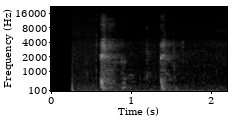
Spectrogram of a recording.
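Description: Two short coughs, a little under a second apart, over a low room hum.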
